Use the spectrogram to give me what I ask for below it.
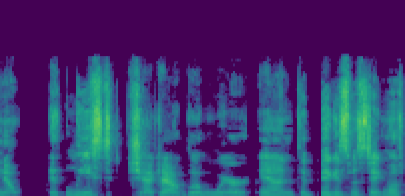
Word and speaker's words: Globe Aware: at least check out Globeaware and the biggest mistake most people make is they'll look up global aare instead of globe aware three syllables but we're everywhere if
